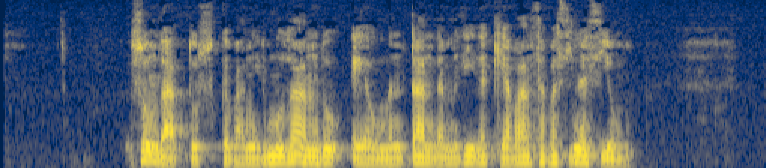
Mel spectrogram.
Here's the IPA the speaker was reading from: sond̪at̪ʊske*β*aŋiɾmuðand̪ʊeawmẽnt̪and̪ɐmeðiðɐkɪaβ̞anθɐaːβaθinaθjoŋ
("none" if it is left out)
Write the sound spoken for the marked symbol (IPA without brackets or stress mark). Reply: β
